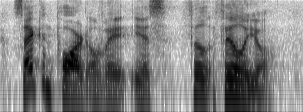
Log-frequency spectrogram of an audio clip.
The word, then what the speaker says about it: philia: Second part of it is phileo. It's a Greek word that might be mispronounced, philia.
